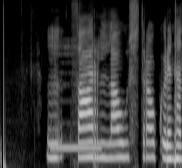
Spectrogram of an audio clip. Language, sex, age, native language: Icelandic, male, 10, Icelandic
